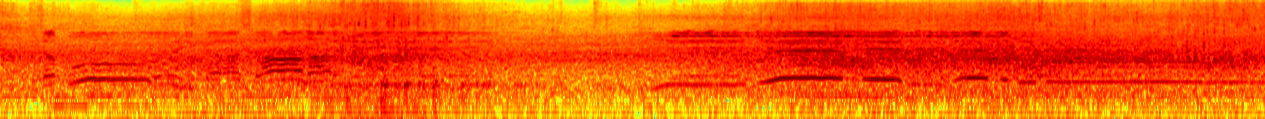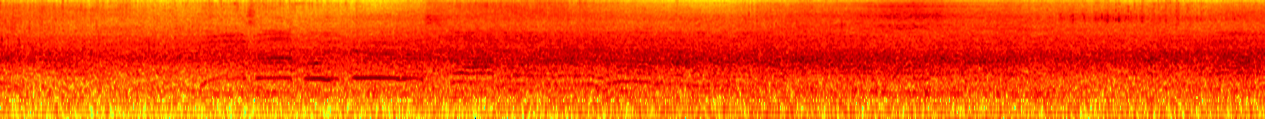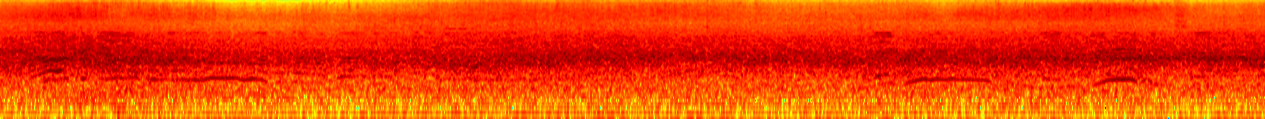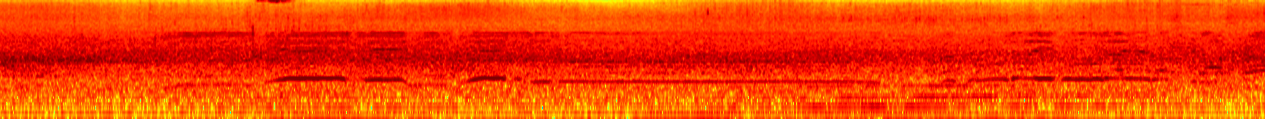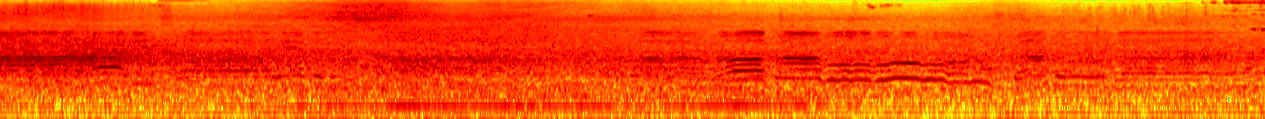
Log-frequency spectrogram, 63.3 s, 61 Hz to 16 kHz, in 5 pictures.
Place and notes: Невский пр., Санкт-Петербург, Россия - Nevsky Prospect
Nevsky Prospect, December 20, recorder - zoom f4, by M.Podnebesnova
